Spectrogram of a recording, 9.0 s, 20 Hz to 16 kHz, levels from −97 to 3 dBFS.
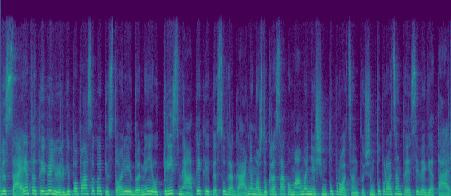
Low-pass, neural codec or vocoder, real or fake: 14.4 kHz; none; real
